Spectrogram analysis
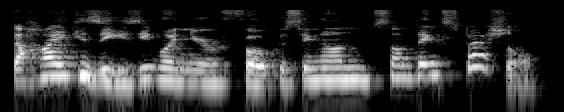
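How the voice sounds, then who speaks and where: A woman's voice: mid-range voice, expressive, fast talker, close to an everyday voice. A woman acting in a naturalistic drama as a wry, self-deprecating best friend who sighs, hesitates and teases. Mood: nostalgic, wry.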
